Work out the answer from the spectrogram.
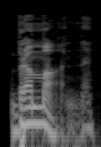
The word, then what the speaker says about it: Brahma: the impersonal absolute Spirit Brahman Brahma with a long a at the end is the masculine of the neuter impersonal Brahman the storm god rudra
